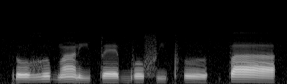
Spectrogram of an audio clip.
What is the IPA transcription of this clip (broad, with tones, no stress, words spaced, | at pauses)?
ɾo˨ɣʊ˦˨bã˦˨ ɾi˨ pɛ˨bo˨ fi˨pʰʊ˦˨ | pa˦˨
